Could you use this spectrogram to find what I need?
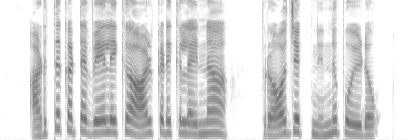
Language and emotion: Tamil, sad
